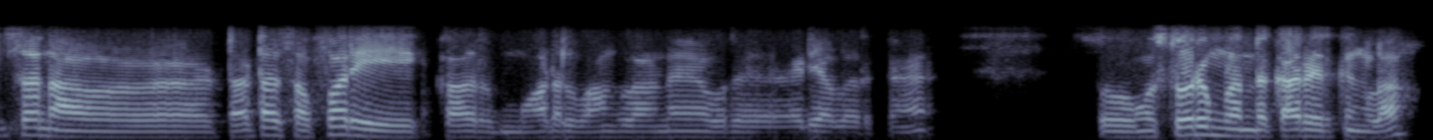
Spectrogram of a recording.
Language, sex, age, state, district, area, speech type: Tamil, male, 45-60, Tamil Nadu, Mayiladuthurai, rural, conversation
